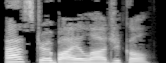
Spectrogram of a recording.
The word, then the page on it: astrobiological: British English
